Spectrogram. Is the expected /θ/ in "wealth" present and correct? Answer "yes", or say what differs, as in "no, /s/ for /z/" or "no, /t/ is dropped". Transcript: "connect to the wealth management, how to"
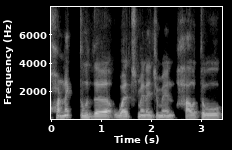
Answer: no, /s/ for /θ/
